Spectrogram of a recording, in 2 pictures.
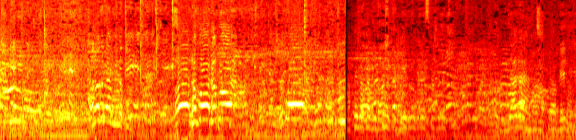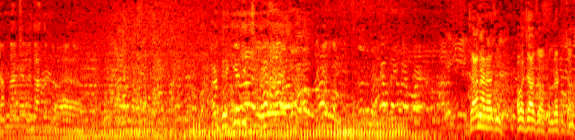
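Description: A crowd of men and women talk and call out close by, outdoors.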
